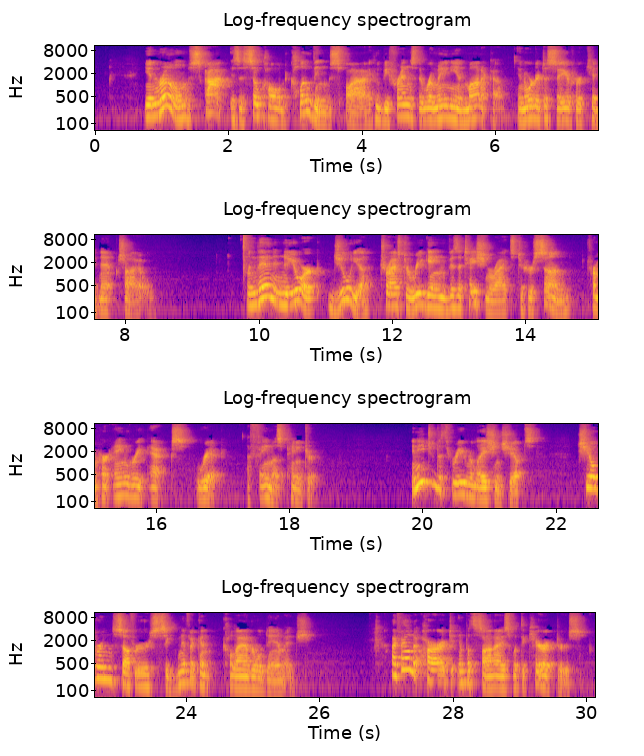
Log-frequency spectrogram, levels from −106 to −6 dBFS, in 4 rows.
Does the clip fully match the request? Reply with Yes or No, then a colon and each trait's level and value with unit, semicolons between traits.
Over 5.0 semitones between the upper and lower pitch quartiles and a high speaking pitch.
No: wide, 5.5 semitones; medium, 140 Hz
